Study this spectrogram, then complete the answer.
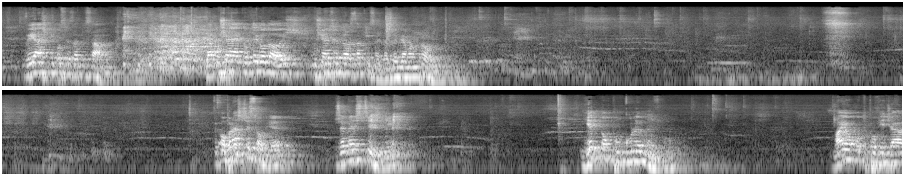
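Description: A man speaks aloud in a large echoing hall, pausing at times.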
